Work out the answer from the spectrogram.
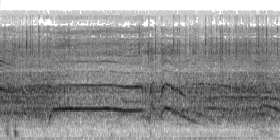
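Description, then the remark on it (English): A huge Clemson football stadium crowd roars and cheers without letup as Clemson scores a touchdown in a game against Alabama, a dense wall of noise with a few long, sliding shouts or whistle-like tones rising and falling above it. “And you can hear the Clemson crowd going nuts,”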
